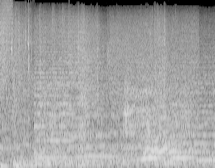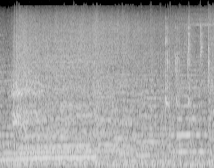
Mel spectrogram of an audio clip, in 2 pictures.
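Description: Film soundtrack of a street race: car engines revving hard under a music score, one engine's pitch rising slowly about halfway through.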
